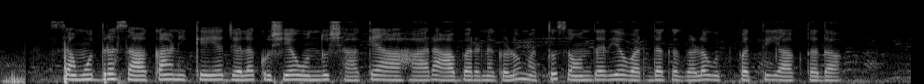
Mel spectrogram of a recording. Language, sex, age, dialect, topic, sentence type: Kannada, female, 18-24, Central, agriculture, statement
